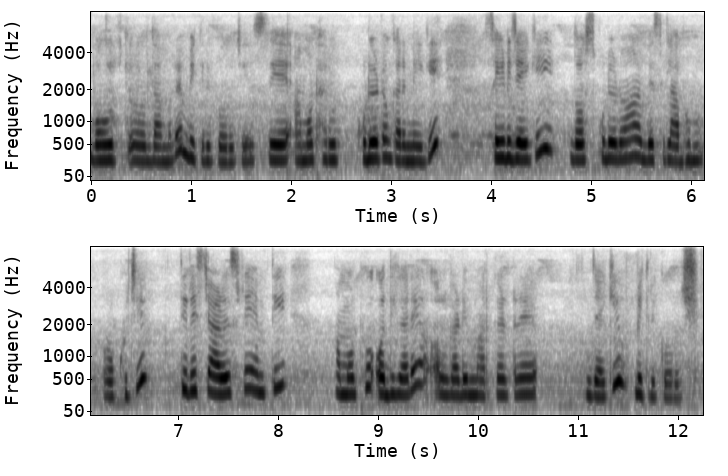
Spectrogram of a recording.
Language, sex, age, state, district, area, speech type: Odia, female, 18-30, Odisha, Malkangiri, urban, spontaneous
